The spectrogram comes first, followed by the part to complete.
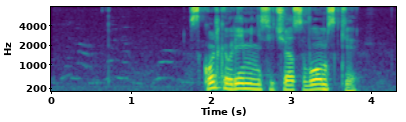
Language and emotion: Russian, neutral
